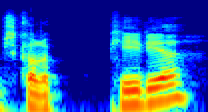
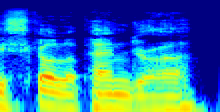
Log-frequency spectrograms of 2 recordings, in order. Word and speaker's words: Scolopendra: Um, Scolopedia. Sculpedra. So, who's a scorpion demon? Schol I say Scolopendra. Scolopendra. Okay, we'll go with that.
